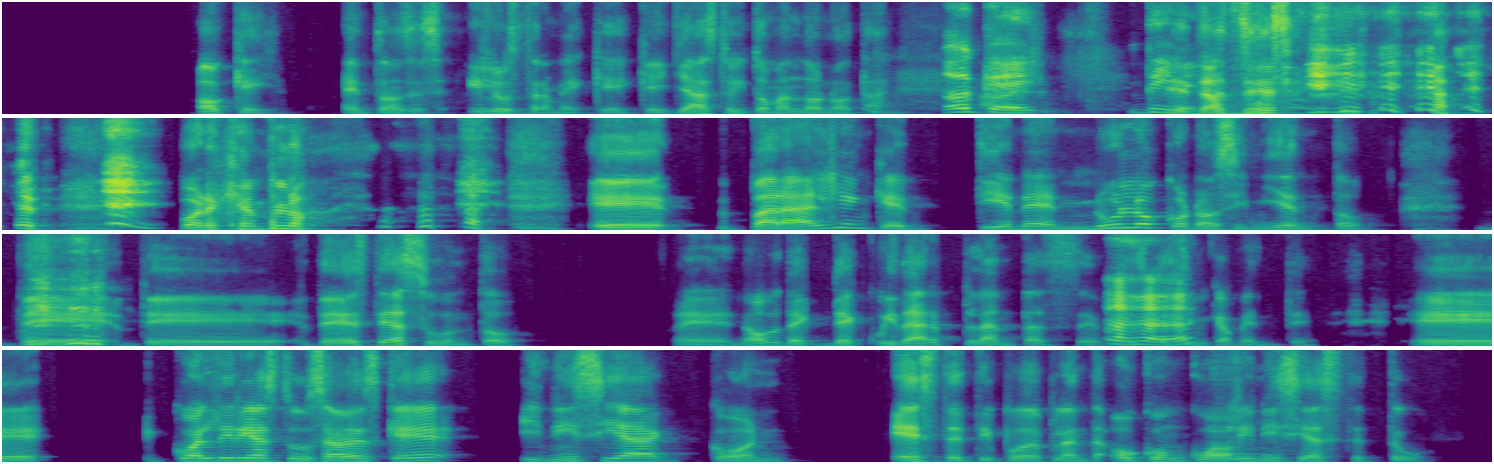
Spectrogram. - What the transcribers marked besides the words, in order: laughing while speaking: "entonces, por ejemplo"; laugh; chuckle
- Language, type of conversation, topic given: Spanish, podcast, ¿Qué descubriste al empezar a cuidar plantas?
